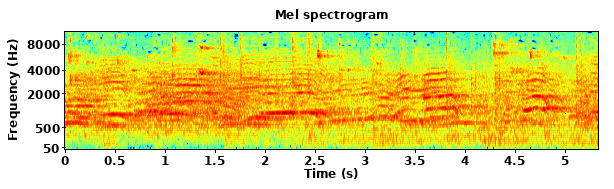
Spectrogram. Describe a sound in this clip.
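Sneakers squeak sharply on a hall floor in a large echoing gym.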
